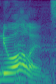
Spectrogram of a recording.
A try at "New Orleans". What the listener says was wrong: You put emphasis on the wrong syllable.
